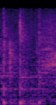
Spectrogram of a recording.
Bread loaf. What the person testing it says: you can tap the bottom and if it sounds Hollow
